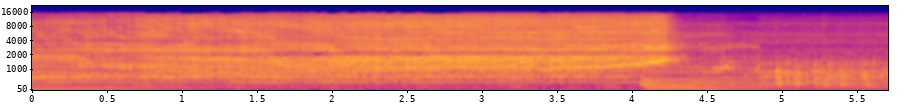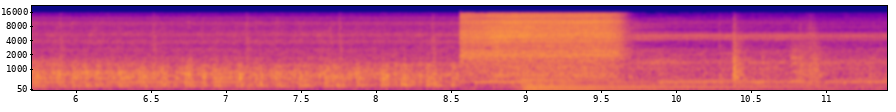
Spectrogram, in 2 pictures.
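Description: Espresso machine's steam wand hissing as it froths milk in a stainless pitcher, the hiss rising in pitch and cutting off about four seconds in, with the machine's pump humming. A second, short blast of steam hiss comes near nine seconds in.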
